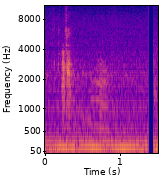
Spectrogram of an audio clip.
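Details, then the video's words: A brief bright meow from Cooter, the talking pet cat, followed by a softer, wavering drawn-out vocal sound, all against a constant low humming background in a room. "Cooter the talking kitty"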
